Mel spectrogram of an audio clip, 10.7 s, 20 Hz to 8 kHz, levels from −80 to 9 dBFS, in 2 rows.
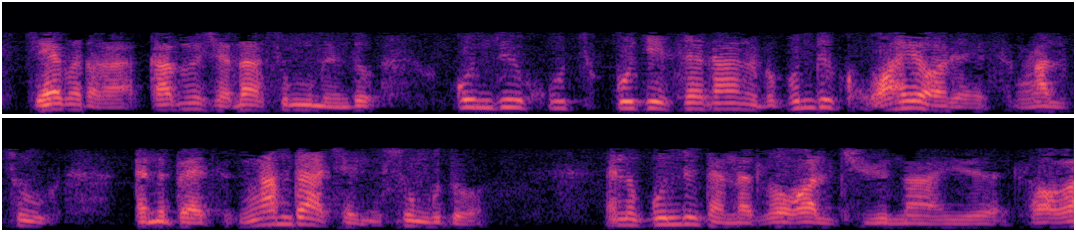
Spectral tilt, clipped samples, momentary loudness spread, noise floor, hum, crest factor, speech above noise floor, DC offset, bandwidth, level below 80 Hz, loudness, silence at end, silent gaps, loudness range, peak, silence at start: -10.5 dB/octave; under 0.1%; 12 LU; -51 dBFS; none; 20 dB; 27 dB; under 0.1%; 3.7 kHz; -80 dBFS; -24 LUFS; 0 s; none; 3 LU; -4 dBFS; 0.15 s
